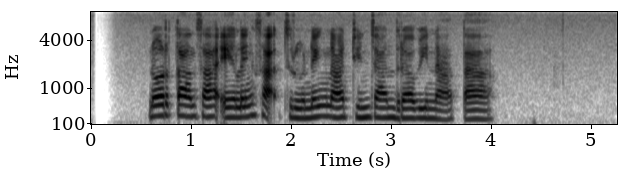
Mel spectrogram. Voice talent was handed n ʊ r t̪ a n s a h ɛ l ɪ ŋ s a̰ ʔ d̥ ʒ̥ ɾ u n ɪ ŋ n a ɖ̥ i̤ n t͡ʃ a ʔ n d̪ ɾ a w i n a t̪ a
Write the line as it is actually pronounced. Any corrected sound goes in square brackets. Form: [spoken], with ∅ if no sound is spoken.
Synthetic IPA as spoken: n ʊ r t̪ a n s a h [e] l ɪ ŋ s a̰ ʔ d̥ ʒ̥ ɾ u n ɪ ŋ n a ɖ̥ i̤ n t͡ʃ a [∅] n d̪ ɾ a w i n a t̪ a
